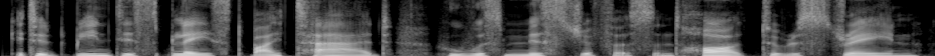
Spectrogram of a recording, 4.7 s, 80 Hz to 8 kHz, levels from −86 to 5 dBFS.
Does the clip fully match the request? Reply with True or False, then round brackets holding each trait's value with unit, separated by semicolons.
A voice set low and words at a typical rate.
False (160 Hz; 165 wpm)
